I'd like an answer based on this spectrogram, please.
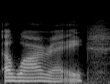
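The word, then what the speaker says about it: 哀れ: So there is an element, and there's actually a foreign pronunciation of the word. It's aware, and that's A-W-A-R-E.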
